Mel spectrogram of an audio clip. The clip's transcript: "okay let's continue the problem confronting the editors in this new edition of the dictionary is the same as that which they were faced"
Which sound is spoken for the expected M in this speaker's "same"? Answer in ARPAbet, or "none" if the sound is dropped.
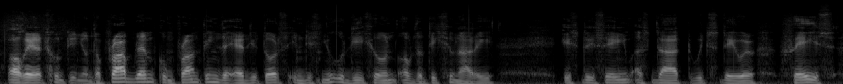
M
